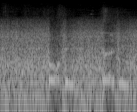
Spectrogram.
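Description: Indistinct background voices over a steady rushing noise.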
